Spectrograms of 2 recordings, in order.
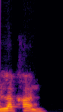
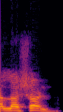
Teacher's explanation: पेट कटा श, जिसको मूर्धन्य श बोलते हैं, लेकिन उसका उच्चारण ख करते हैं, लखन। आप देखेंगे वहां लिखा रहेगा लक्षण, अब बोलते हैं उसको लखन।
